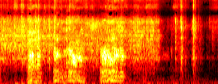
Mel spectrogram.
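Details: Young Boxer puppy, eight weeks old, growling at an interactive robot toy in three rough, throaty bursts within two seconds, then quieter clicking and rattling from the toy.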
